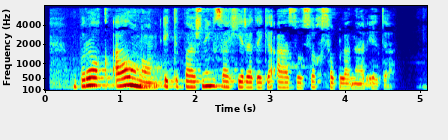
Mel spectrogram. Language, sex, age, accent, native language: Uzbek, female, 25-34, Namangan, Uzbek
